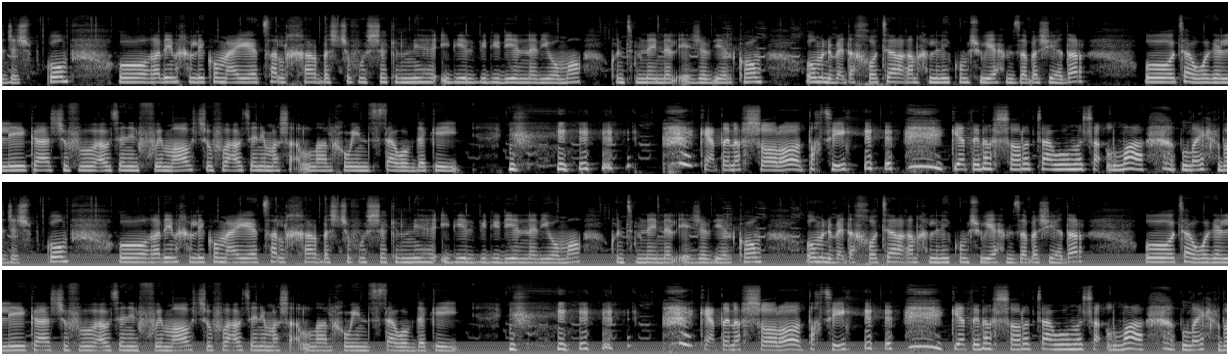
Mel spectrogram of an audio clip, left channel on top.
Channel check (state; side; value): noise; right; hum, 15 dB below the sound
